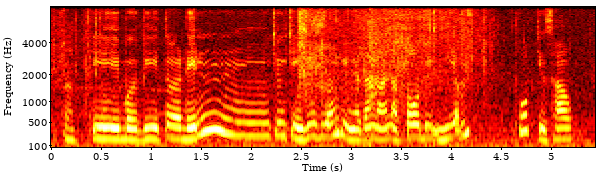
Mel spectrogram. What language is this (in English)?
Vietnamese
